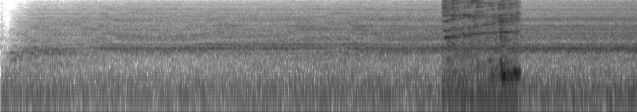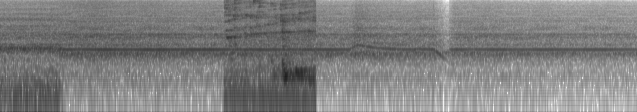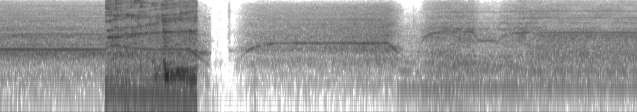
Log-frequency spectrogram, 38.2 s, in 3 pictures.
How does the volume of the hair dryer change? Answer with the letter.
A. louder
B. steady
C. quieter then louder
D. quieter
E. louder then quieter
E.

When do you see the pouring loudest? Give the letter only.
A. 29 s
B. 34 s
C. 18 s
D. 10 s
D.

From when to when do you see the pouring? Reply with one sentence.
You can hear the pouring from 8.8 to 10.4 s, from 17.2 to 19.1 s and from 27.6 to 29.4 s.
